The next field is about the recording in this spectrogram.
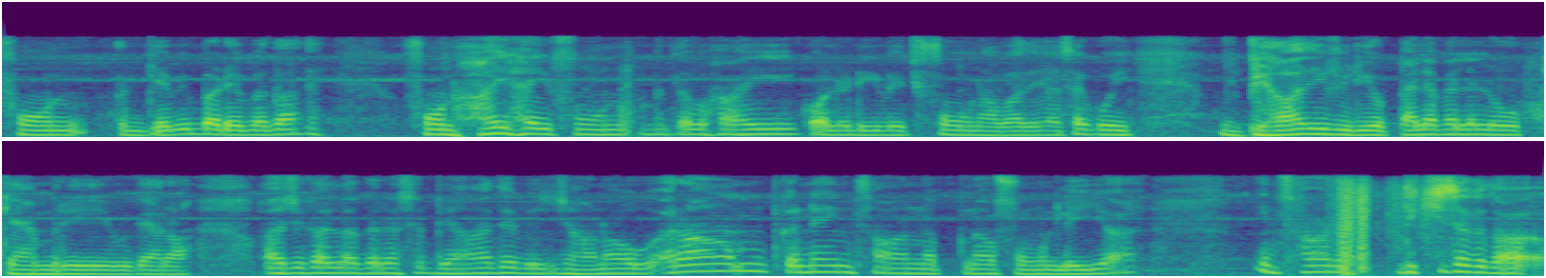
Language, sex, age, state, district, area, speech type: Dogri, male, 18-30, Jammu and Kashmir, Udhampur, rural, spontaneous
